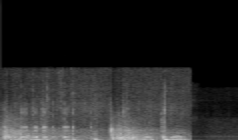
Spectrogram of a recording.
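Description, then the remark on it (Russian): Several sharp, irregular bangs of shelling of a village, heard in the distance, punch through a steady, droning buzz, then everything cuts off abruptly into near silence. “Вы можете послушать звуки обстрела.”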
